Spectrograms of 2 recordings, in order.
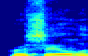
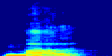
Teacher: Brazilian Portuguese often vocalizes final L. Brazil sounds like Brazil. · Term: final L vocalization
